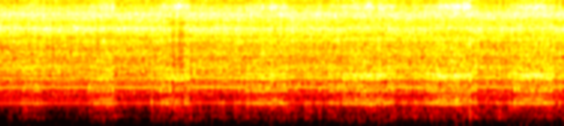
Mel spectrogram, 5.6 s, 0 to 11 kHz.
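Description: Surgical implant motor and handpiece turning a 4.7 mm implant drill at low speed as it cuts into an artificial jaw model. It makes a steady whine whose pitch sags briefly a few times.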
